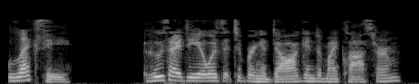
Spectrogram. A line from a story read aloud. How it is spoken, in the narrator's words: he asked dryly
